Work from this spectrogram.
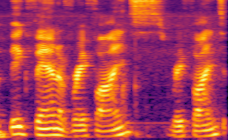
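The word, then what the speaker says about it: Ralph Fiennes: fan of Ray FES Ray FES and that's that's actually how you say his name he's part of the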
